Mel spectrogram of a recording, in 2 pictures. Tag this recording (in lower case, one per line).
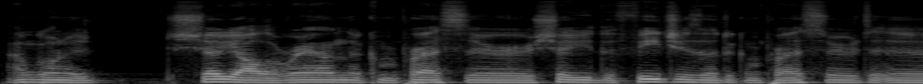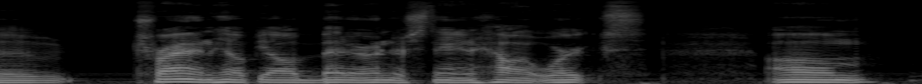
speech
